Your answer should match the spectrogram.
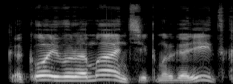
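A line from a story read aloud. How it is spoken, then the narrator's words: Merry laughing. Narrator (Russian): еще веселее засмеялся Стирфорд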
